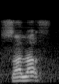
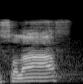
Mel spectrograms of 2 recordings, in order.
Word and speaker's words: Salaf: If somebody's talking about, hey, what's the Aqidah of the Salaf the Salih, and he cannot pronounce the word Salaf, he's saying Sulaaf.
